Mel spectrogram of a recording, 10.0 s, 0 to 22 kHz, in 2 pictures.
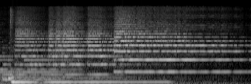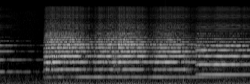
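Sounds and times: long held trumpet note: 0.0s - 10.0s.

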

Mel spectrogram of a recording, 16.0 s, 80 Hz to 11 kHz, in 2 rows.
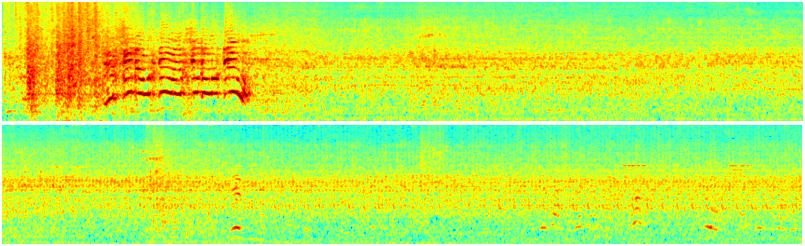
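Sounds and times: diesel engine running: 0.0s - 16.0s
person shouting: 1.0s - 2.5s.

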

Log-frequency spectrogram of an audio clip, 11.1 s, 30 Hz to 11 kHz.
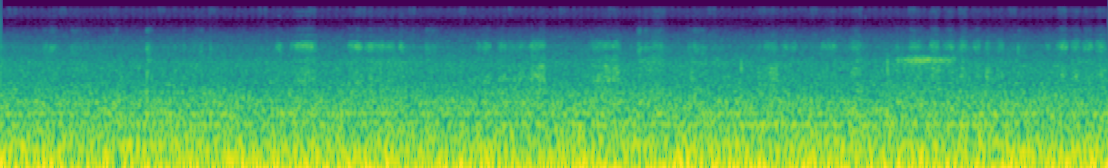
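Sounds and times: pen scratching on paper: 7.6s - 11.0s.

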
